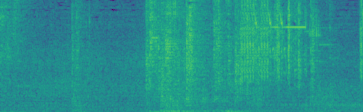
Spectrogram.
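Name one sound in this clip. A heavy blow lands with a thud and a wet squelch.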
